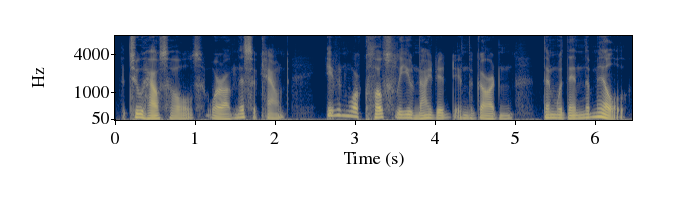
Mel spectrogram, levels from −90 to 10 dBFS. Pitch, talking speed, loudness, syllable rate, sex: 105 Hz, 165 wpm, -22 LUFS, 5.4 syllables/s, male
